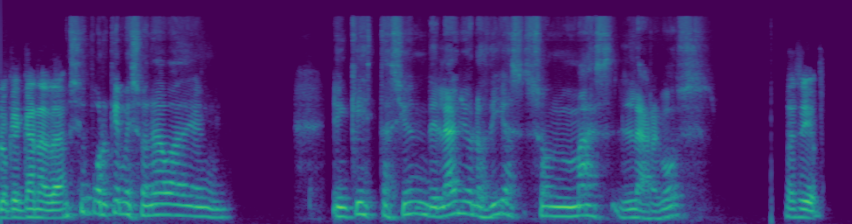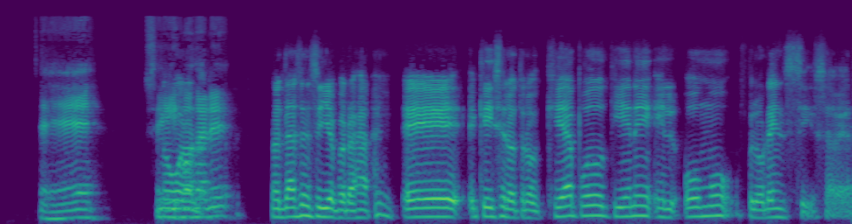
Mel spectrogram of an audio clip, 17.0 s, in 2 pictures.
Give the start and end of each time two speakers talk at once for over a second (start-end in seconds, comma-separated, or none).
none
